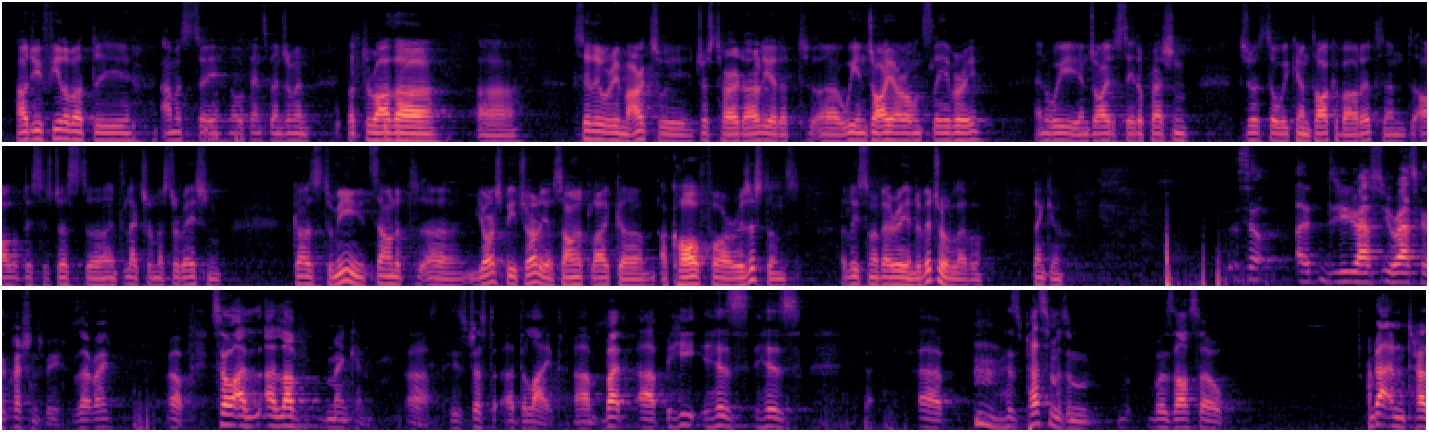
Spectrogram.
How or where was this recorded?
live audience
